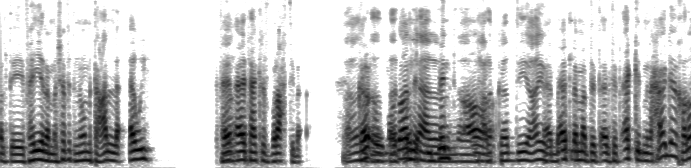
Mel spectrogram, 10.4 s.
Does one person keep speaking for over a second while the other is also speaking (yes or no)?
yes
